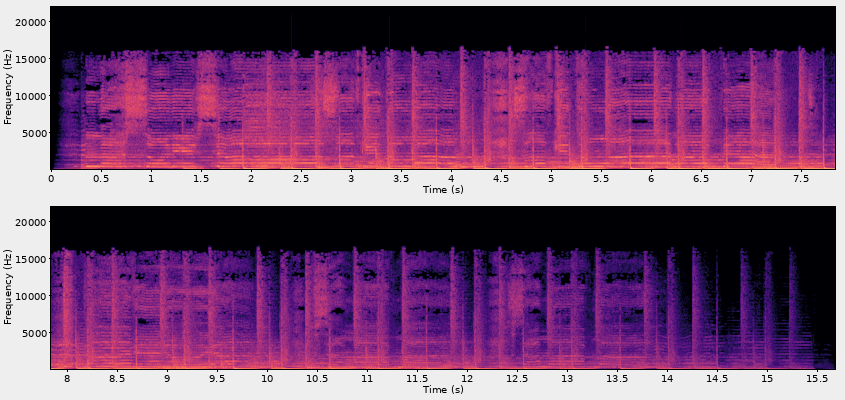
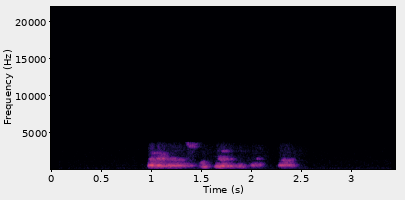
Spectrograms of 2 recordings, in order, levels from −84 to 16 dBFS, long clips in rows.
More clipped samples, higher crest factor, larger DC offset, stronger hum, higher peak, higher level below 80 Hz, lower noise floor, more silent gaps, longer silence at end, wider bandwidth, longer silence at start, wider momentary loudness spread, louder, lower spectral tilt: neither; second, 12 dB vs 22 dB; neither; neither; first, 0 dBFS vs -18 dBFS; first, -14 dBFS vs -84 dBFS; second, -41 dBFS vs -77 dBFS; neither; second, 0.5 s vs 0.95 s; first, 17 kHz vs 3.9 kHz; second, 0.2 s vs 0.95 s; about the same, 14 LU vs 14 LU; first, -13 LUFS vs -37 LUFS; first, -4 dB/octave vs 1.5 dB/octave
